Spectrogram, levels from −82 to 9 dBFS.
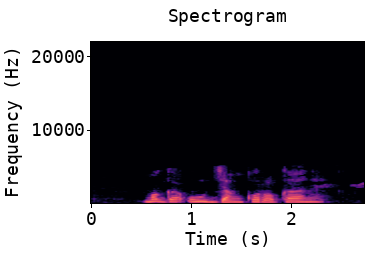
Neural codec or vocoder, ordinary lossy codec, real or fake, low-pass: none; MP3, 24 kbps; real; 5.4 kHz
